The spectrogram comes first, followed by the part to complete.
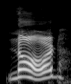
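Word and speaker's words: gnawed: टप मतलब फसना शी नॉड इसको जी silent होता है इसमें शी नॉड एट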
